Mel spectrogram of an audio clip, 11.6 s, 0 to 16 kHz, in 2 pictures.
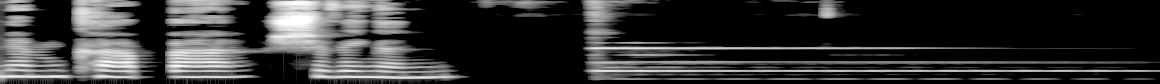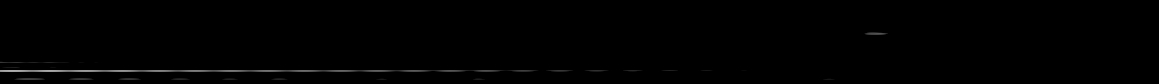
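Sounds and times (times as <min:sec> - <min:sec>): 
speech: 0:00.0 - 0:02.4
single large gong struck and ringing: 0:03.0 - 0:07.8.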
